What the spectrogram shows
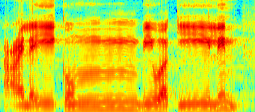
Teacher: میم ساکن کے بعد با آ رہا ہے تو یہ بھی پھر کیا ہو گیا، اخفاء شفوی والا جو قانون ہے اس کے مطابق یہاں پہ بھی ہم نے غنہ کرنا ہے۔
